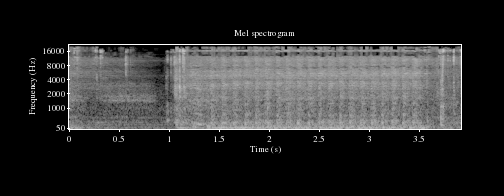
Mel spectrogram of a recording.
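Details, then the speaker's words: 1997 Mitsubishi 3000GT SOHC after injector swap; engine stalled intermittently, then after a quiet second the starter catches and it fires into a rough, uneven idle. Owner suspects the fuel pump; the stall itself is not heard. "All right, I had to put the Porsche keys up. And it died. It's so weird. It's intermittent."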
